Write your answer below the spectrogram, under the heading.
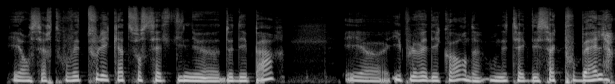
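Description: Quick-paced and somewhat breathy, a woman speaks in a fairly low pitch with a dark, mellow tone, ordinary pitch variation and very even loudness, the sound dry and close with no echo. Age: 50s. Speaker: amateur runner. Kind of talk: interview. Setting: remote call.

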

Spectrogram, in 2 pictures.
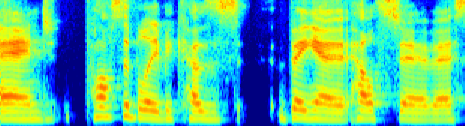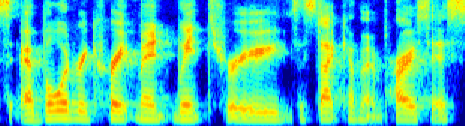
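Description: With an Australian accent, a woman speaks at a fairly low pitch and moderate pace, with fairly even intonation and a quiet background. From Melbourne, Australia. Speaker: board director and governance consultant. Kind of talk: interview.

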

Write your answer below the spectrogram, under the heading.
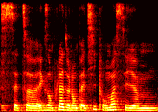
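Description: Through audible room echo and noticeable background noise, a woman speaks at a very slow pace. Her pitch is fairly low and her intonation fairly even. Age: 30s. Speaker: guest sharing personal experience of hypersensitivity. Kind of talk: casual interview.

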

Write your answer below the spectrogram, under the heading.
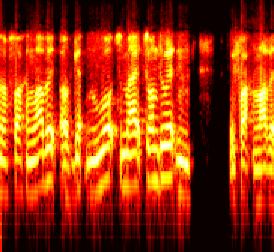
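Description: A man speaks at a very fast pace with a strong Australian accent. His pitch is medium, with ordinary variation. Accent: broad Australian. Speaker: listener caller telling jokes. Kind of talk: joke telling voice message.

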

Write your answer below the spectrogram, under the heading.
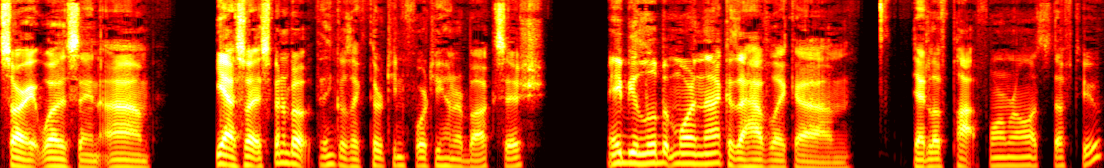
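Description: In a dry, close recording with no echo, a man with an unremarkable speaking voice, pitched fairly low, uses lively intonation. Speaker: podcast host. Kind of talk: casual chat. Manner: loud.

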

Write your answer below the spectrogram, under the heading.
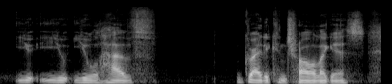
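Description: On a very clean recording with a silent background, a man with an Australian accent talks at a fairly slow pace in a very deep, low pitch and a monotone, flat intonation. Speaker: surfboard shaper. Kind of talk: casual consultation chat.

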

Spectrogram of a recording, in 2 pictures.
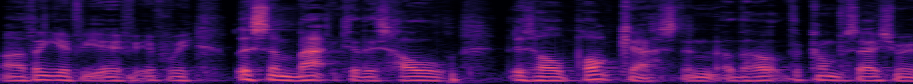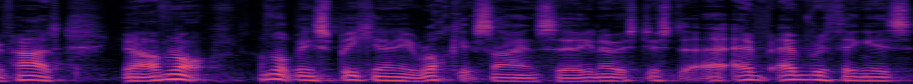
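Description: His pitch is medium and varies in an ordinary way. The man speaks at a very fast pace. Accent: Yorkshire. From northern England, Leeds. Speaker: entrepreneur and investor. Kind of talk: interview. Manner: frequent repetitions and restarts.

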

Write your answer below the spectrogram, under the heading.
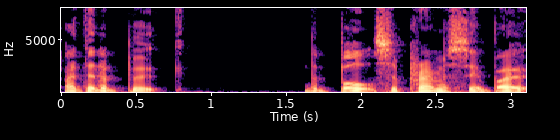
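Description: In a Scottish accent, a man speaks at a moderate pace with monotone, flat intonation and a dark, mellow tone. The sound is dry and close with no echo. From Scotland. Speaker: cycling journalist and author. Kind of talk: interview.

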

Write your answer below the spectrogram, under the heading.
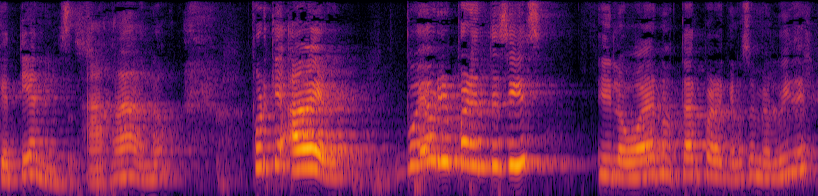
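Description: A woman's high-pitched voice in a northern Mexican accent, at a moderate pace with long, frequent pauses and very wide pitch swings, amid audible room echo. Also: big swings in loudness. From northern Mexico. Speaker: podcast host. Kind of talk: casual chat.

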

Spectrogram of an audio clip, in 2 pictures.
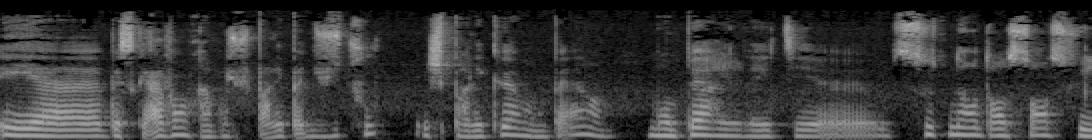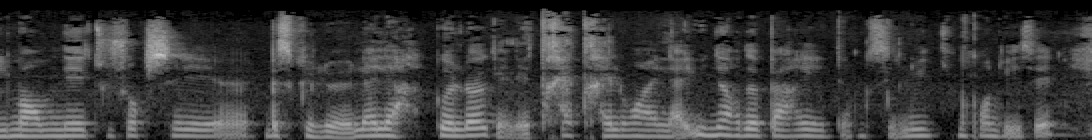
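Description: A woman speaks very fast in a dark, mellow, somewhat breathy tone with fairly even intonation. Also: fairly low pitch for a woman. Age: 30s. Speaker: life coach and mother. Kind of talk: testimony.

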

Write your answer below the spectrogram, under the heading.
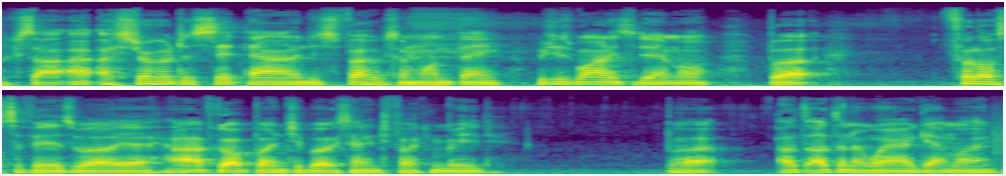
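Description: Speaking at a very fast pace with a British accent, a man keeps a fairly low pitch and fairly even intonation. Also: very clean recording, silent background. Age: 20s. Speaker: podcast host. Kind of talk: casual chat.

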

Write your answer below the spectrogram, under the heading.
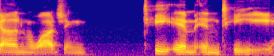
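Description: A man with an American accent. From US Midwest, Iowa (early childhood California). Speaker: actor. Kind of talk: casual interview.

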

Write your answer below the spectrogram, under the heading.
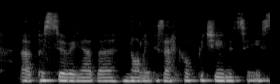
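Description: Somewhat breathy and fairly low in pitch, a woman with a Welsh accent speaks at a moderate pace with fairly even intonation. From Wales. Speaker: company board director. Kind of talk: interview.

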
